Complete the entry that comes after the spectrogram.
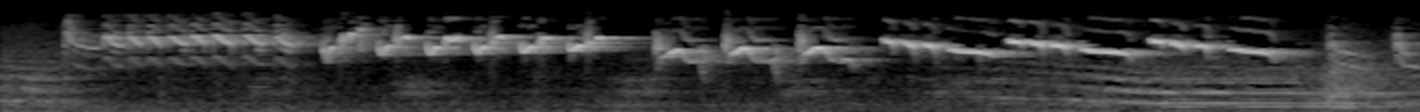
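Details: Oriental white-eye song, fierce in style and used for tutoring birds. A long, dense run of high, sharp downward-sliding chirps spills into a chattering sequence that gradually drops in pitch.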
